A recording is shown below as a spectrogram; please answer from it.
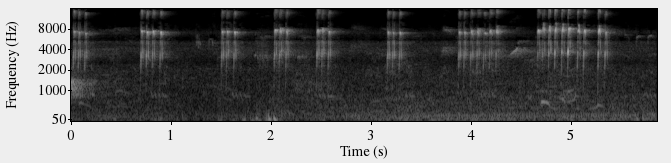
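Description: High, clicky chirps from a squirrel come in short stuttering bursts, several notes at a time. The runs repeat roughly every half second to a second over a quiet background.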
